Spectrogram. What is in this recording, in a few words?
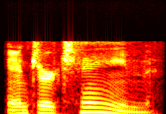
"entertain", English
